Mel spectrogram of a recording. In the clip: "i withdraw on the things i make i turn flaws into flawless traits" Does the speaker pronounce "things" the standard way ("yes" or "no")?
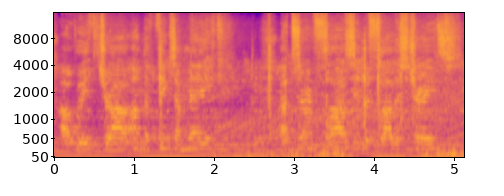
yes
